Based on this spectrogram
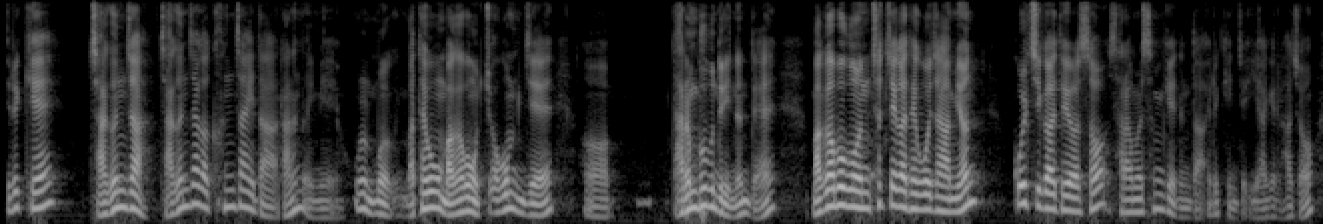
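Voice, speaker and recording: A man's voice: very animated, fairly quick. A male pastor delivering a church sermon, pressing his point with repeated rhetorical questions. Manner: pitch rises and drops sharply for emphasis. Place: church service.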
